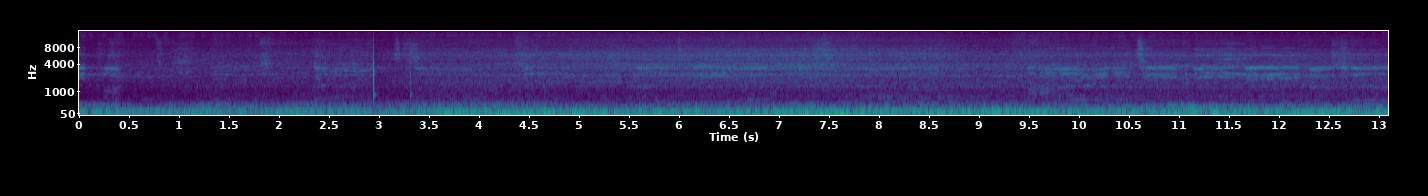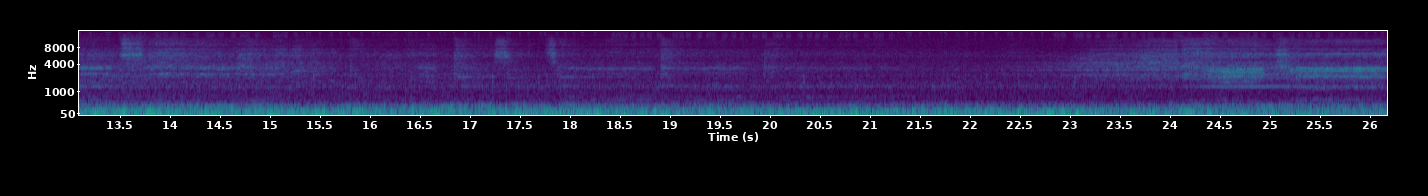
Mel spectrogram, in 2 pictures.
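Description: Steady low rumble of a car's road and engine noise heard inside the cabin while driving, with music playing over it.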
